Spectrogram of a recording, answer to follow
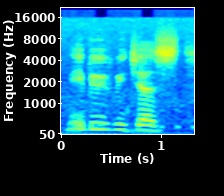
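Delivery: high, slow, tentative plea; hesitant old lady. Acted. Widow to departing young man, hesitant high voice. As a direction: draw it out high, lightly acted.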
